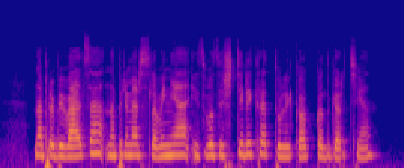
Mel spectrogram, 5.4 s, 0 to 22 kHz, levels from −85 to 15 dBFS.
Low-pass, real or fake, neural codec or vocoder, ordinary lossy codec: 19.8 kHz; real; none; none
